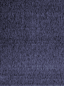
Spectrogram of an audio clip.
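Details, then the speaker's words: Porsche running for the first time in decades after a rebuilt Bosch fuel distributor, new fuel pump, filters, cleaned tank, new distributor, plugs, wires and coil; genuine cold start: low, lumpy, uneven idle, running a little rough and still needing work. "it's it still needs some work here we go it is running a little rough"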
